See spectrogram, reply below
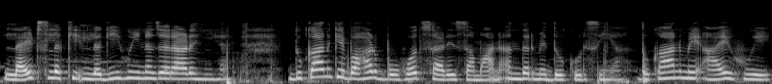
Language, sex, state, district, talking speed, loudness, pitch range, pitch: Hindi, female, Bihar, West Champaran, 170 wpm, -17 LUFS, 230-280 Hz, 255 Hz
